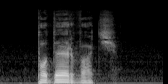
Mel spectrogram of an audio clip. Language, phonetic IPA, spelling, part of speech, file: Polish, [pɔˈdɛrvat͡ɕ], poderwać, verb, Pl-poderwać.ogg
